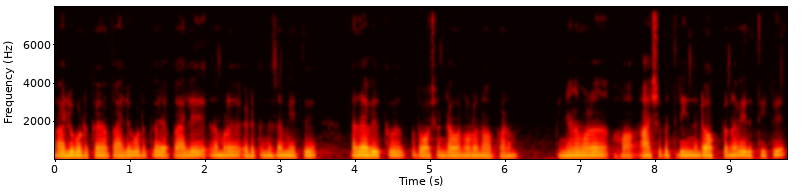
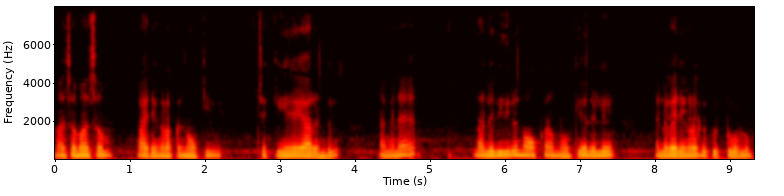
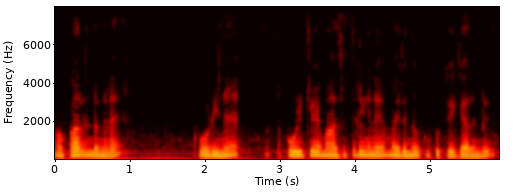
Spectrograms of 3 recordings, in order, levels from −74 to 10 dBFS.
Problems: low volume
